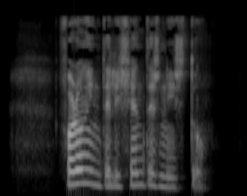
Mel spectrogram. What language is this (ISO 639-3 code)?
glg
